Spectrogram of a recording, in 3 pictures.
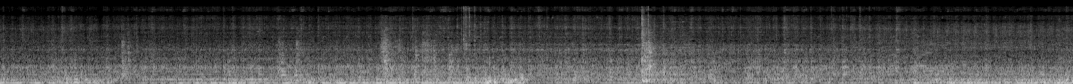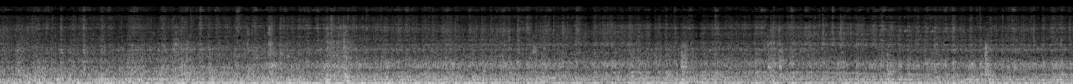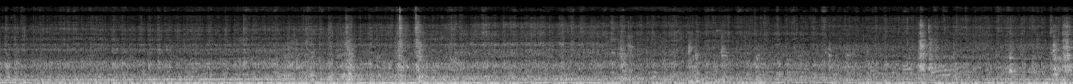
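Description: Compact hydraulic excavator digging: its diesel engine runs under load, growing louder about ten seconds in, with a hydraulic whine that rises and falls and a few sharp knocks from the bucket and linkage.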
